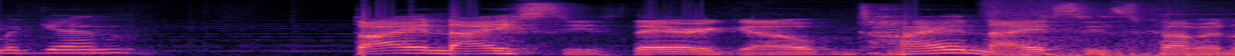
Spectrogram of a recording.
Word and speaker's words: Dionysus: To be honest, how did they pronounce his name again? Dionysus.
